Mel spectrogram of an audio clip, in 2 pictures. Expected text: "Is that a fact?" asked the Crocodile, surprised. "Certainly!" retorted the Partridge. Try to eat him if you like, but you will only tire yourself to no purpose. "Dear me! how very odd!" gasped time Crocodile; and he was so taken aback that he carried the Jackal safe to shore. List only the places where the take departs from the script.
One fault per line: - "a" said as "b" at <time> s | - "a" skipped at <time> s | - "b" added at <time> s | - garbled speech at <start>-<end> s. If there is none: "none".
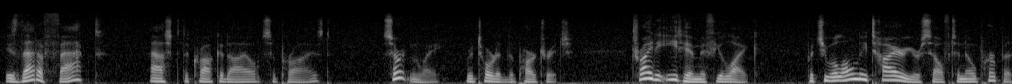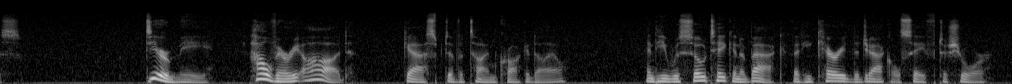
- "of a" added at 14.6 s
